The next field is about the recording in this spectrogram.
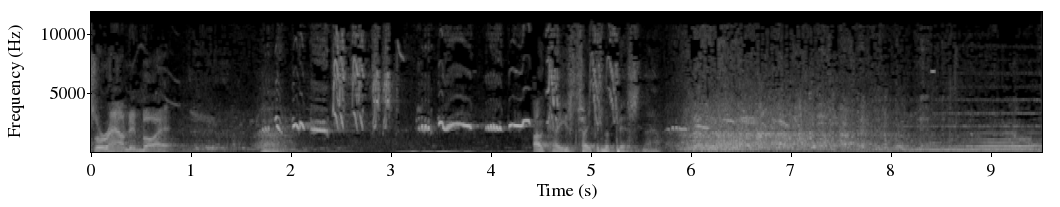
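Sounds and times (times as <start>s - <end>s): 
speech: 0.0s - 2.6s, 4.4s - 6.0s
blackbird chirping while chased by a swooping predator: 0.0s - 6.2s
laughter: 1.0s - 2.1s, 5.8s - 9.4s.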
